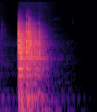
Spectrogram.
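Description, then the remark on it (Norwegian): Two ten-sided dice are rolled onto a hard surface to check whether an action succeeds in a game, landing in one quick clatter that fades within half a second. No one speaks. “Nå kaster jeg to eh, tisidige terninger her.”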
